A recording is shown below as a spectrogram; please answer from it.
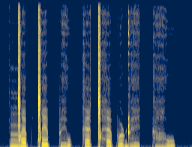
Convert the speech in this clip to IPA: ŋ͡ǀ ɛ˧ p ǀ e˦ pː e̤˨ w kː ɛ˨ ǀʰ ɛ˨ p u˧ ɖʱ e̤˦ kː a̤˨ w

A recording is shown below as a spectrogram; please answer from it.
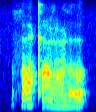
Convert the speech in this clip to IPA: θ ɔ qʼ ɔ̃ ɣ ɔ̃ ð ʊ

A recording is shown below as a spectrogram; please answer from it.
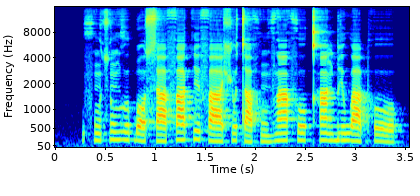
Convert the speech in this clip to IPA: f ũ˨ s ũ˦ ɣ ʊ˦ ɓ ɔ˨ s a˨ f a˦ k ɪ˦ f aː˨ ʃ ʊ˦ t a˨ f ũ˨ v ã˦ f o˦ kʰ ã˦ ɡ͡b ɪ˦ w a˦˨ pʰ o˦˨

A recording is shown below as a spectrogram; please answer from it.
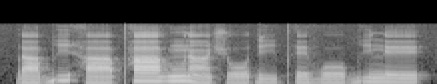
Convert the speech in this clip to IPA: ɾ a˨ b i˦ h aː˨ pʰ aː˦ v ũ˦ ɾ ã˨ ʃ oː˨ ɗ iː˨ pʰ e˨ v oː˨ b i˦ n e˦

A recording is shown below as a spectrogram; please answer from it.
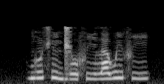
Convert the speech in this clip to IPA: ɡ ũ˦ ʃ ĩ˦˨ d͡ʒ o˨ f i˨ l a˨˦ w ĩ˦ f i˧

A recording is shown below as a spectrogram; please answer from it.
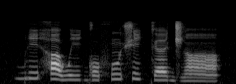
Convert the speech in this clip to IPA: b i˦ h a˦˨ w i˨ ɡ o˨ f ũ˨˦ ʃ i˦˨ k ɛ˧ d͡ʒ ã˨

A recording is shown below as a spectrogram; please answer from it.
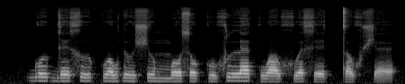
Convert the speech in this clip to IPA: ɡʷ ɯ˨ ɡ e˨ x ɯ˨ kʷ ʌ˨ w ɗ ɯ˨ ʃ ɯ˨ mː o˨ s o˨ k u˨ xʷ lː ɛ˦ k w ʌ˨ xʷ ɛ˨˦ x e˨ tː ʌ˨˦ xʷ ʃ ɛ˨

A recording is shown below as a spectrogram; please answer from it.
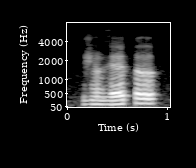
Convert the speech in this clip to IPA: ʒ ə̃ ɣ ɛ θ ə

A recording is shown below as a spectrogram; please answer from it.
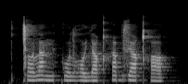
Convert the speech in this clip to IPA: ǀ ʌ l a ŋ e k o l ʁ o lʲ ʌ qʰ i b z e qʰ ʌ

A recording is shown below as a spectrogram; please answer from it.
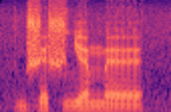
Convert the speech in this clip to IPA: d͡ʒ ɛ ʃ ʎ ɛ m ɛ

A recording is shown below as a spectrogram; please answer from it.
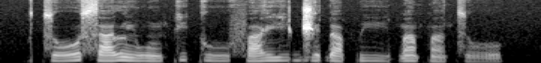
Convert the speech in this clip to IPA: t͡s oː˨˦ s a˨˦ l ĩ˨ w ũ˨ k i˦ k uː˨ f a˨˦ ɣ i˦ d͡ʒ ɪ˦ ɗ a˨ p iː˦˨ ɓ ã˦ p ã˨ t͡s oː˨

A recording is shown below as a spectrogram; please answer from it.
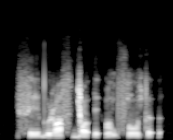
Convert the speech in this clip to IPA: s e d̪ u ɭ æ sˤ ɟ o ʔ e ʔ ɔ̃ d sˤ ũ t ə ʔ

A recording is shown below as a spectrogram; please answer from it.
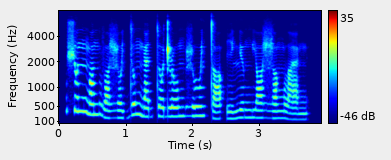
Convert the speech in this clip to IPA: ʃ o˥ n ŋ ɒ˧ n v ɒ˩ ɮ o˩ lʲ d o˥ ŋ æ˧ d t o˧ d ɭ o˧ ŋ ɮ u˧ lʲ t ɒ˩ ʔ i˩ lʲ o˧ ŋ j ɒ˧ ɮ ɒ˧ ŋ lˠ æ˩ ŋ

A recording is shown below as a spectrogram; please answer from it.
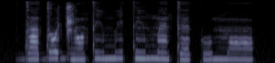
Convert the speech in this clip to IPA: d a˨ d ɔ˧ d͡ʒ ɔ̃˨ t i˧ m i˦ t ĩ˦ m ɛ̃˦˨ t ɛ˨ k u˨˦ m ɔ̃˧

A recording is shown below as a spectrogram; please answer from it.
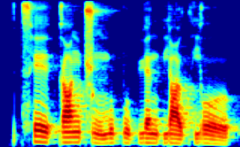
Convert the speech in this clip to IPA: t͡sʰ e˥˩ ɪ̯ k ɑ˥ ŋ ʈ͡ʂ ʊ˨ ŋ m u˧˥ p u˨˩ p ɥ ɛ˥˧ n p j ɑ˥˧ ʊ̯ t̪ʰ j o˥˩ ʊ̯

